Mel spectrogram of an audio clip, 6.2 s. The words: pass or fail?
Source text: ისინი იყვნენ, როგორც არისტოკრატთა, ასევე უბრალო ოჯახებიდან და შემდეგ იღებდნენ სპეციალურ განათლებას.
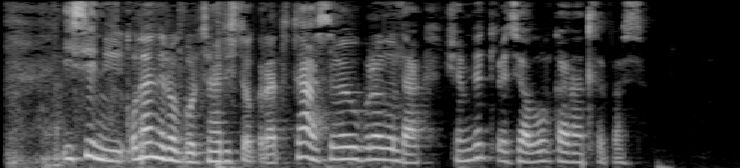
fail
